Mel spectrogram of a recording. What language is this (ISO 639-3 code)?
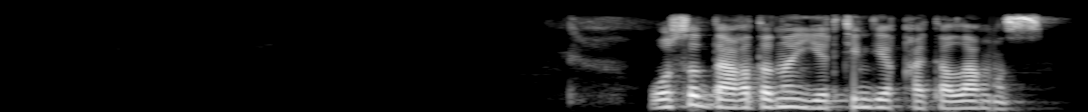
kaz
